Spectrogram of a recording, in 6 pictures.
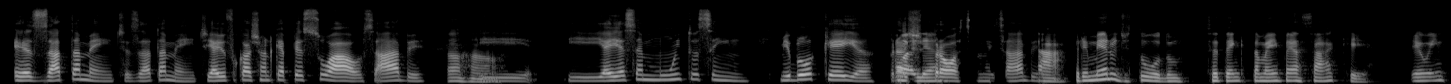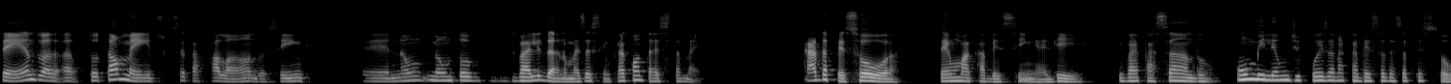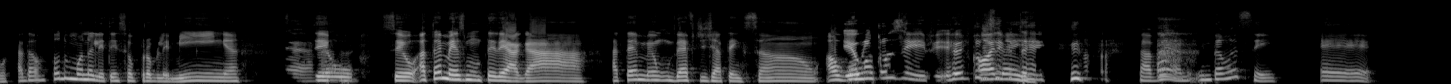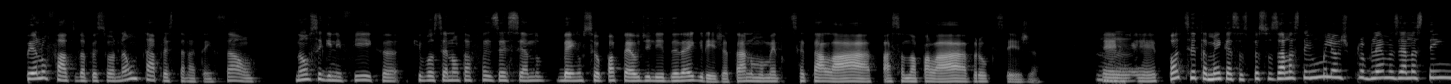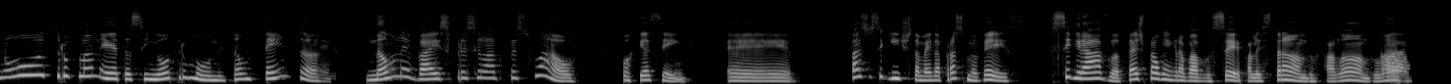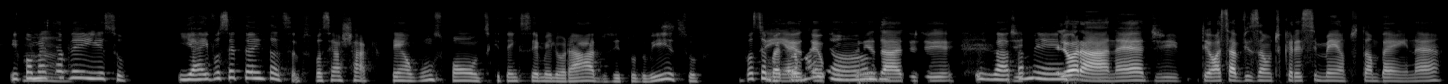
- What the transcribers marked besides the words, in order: other background noise; tapping; chuckle; laughing while speaking: "eu inclusive tenho"; chuckle; stressed: "outro"
- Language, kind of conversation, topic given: Portuguese, advice, Como posso diminuir a voz crítica interna que me atrapalha?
